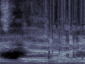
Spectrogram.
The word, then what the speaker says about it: Schiavone: I mean, we have a guest tomorrow night that's kickstarting a comic about Tony Schiavone. Is that how you say his name? Tony Schiavone? Is that how you say Tony it? Schiavone, yeah.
